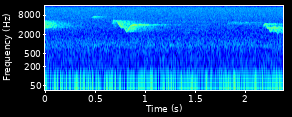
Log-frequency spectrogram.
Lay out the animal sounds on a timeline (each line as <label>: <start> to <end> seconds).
Red-eyed Vireo (Vireo olivaceus): 0.0 to 2.4 seconds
